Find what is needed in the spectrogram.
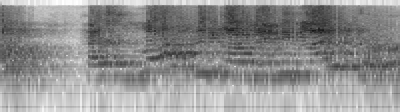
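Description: A child's voice speaking, telling a story, in an animated delivery.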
